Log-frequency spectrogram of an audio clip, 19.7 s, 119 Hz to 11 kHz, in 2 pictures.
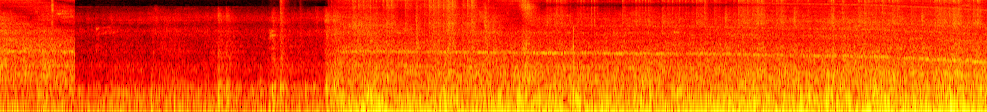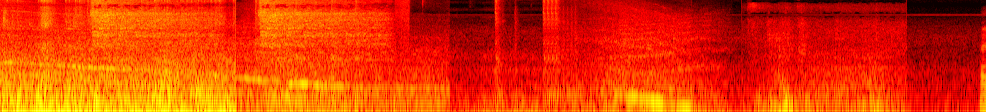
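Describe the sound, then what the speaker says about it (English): An R46 subway train in the BveYard simulator rolls into or out of a station, a loud steady rumble of wheels and motors with a long falling whine, easing off and quieting toward the end. "Trains are entering or leaving the station."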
